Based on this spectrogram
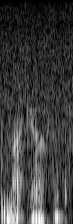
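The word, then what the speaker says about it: Makar: Les lockhead who was born in 1947 was the Makkah and that is per pronunciation the maker it's it's phonetically spelled marker the maker the official poet of Scotland basically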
